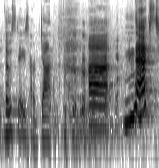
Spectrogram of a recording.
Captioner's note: laughter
